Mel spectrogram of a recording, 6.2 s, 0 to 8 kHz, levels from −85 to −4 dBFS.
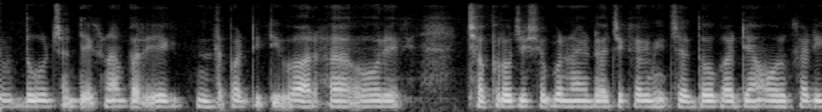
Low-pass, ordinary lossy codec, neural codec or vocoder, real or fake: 7.2 kHz; AAC, 48 kbps; vocoder, 22.05 kHz, 80 mel bands, WaveNeXt; fake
